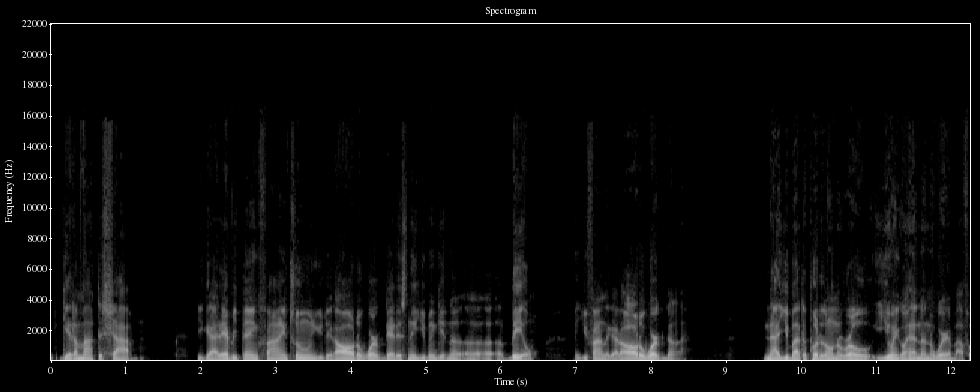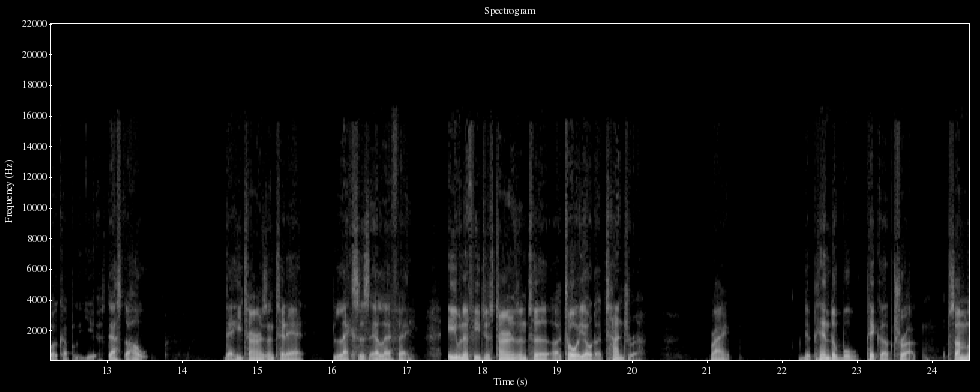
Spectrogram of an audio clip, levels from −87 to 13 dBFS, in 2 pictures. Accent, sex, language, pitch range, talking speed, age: American, male, English, 80-110 Hz, 195 wpm, 40-59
